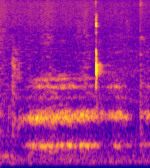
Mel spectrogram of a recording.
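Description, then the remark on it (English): A quiet, drawn-out yawn: one steady, breathy moaning tone held for over a second, with a small click just before it trails off. “Excuse my yawning.”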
